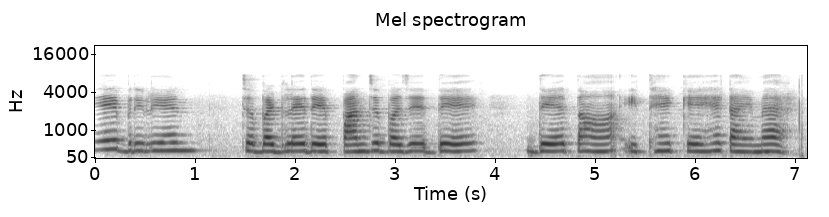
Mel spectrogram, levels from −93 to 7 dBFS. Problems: none marked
